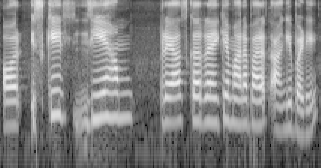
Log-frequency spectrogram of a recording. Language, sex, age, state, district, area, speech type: Hindi, female, 18-30, Madhya Pradesh, Jabalpur, urban, spontaneous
